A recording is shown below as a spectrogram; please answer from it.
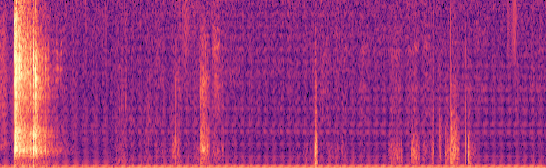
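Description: Chalk clacking on a blackboard's chalk tray as it is picked up, then scattered short taps and scrapes of chalk writing on the blackboard, over a steady low mains hum.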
